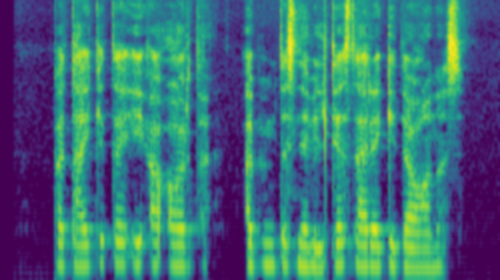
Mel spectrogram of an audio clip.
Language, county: Lithuanian, Kaunas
